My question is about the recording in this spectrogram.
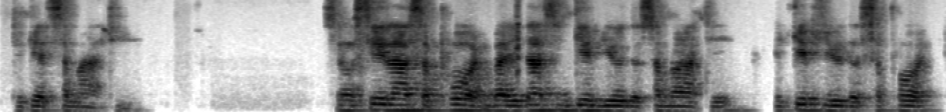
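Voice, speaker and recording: Over echoey video call audio, a Buddhist monk with a Thai accent patiently explains Buddhist practice. His medium-pitched voice is a little mellow, and he often repeats words as he goes.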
